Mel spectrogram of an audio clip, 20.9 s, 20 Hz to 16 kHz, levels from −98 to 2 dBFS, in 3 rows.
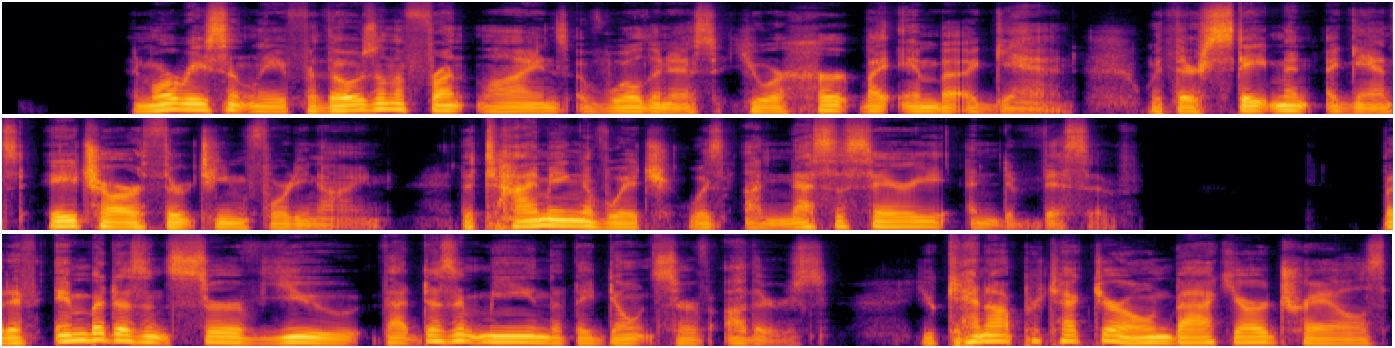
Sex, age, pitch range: male, 30-49, 95-125 Hz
